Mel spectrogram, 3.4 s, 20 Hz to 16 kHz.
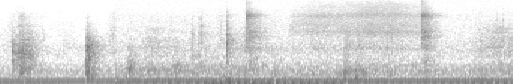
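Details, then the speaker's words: Dead Asus S330U laptop on power adapter, faint irregular clicks over low mains hum; power supply hiccups from a short on the main power rail, traced to a shorted capacitor whose removal fixed it. "I can hear the power supply clicking. Yeah, so I suspect there's a short somewhere."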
